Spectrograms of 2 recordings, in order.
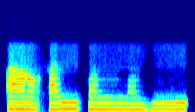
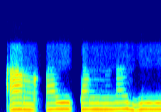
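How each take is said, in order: Both takes have the same delivery.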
